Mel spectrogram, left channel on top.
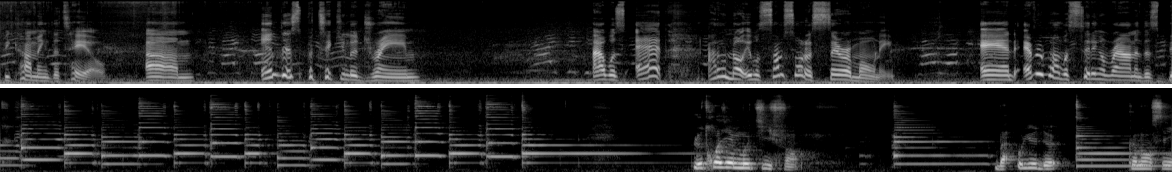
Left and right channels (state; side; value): different; both; correlation 0.01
